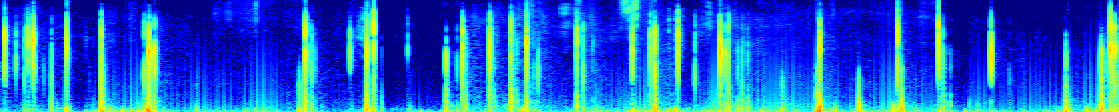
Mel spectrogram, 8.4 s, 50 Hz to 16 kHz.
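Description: A handful of small, solid, unfinished wooden balls about 2–3 cm across are scooped up with long nails and fingers, clacking together and dropping onto a fluffy blanket. Sharp, bright clicks and clacks come in rapid, irregular bursts and die away almost instantly, over soft, low, muffled rustling and thuds.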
